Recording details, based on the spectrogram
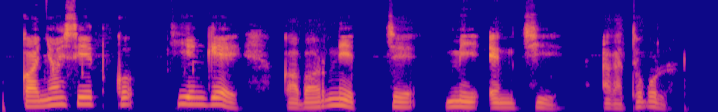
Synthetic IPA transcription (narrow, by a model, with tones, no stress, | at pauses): kɔ˨ɲɔ˦sɪ˦tko˦ | tje˦ŋɡe˦˨j | kɔ˨bɔ˨˦ɾnɪ˦˨t̚ | t͡ʃe˦ | mi˨e˨ŋt͡ʃi˨ | a˨ka˨tʊ˦kʊ˦˨l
